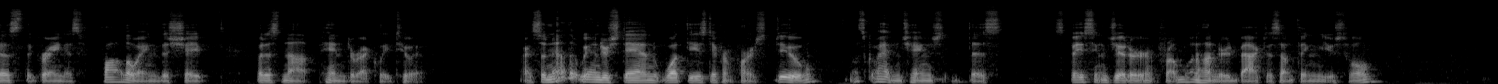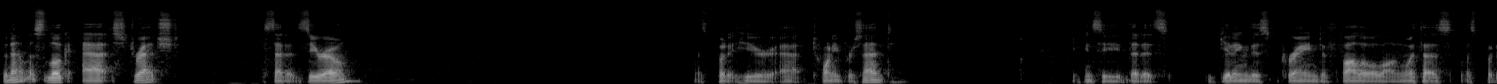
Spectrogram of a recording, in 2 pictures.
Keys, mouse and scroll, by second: 5.0 Delete, 18.5 click.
